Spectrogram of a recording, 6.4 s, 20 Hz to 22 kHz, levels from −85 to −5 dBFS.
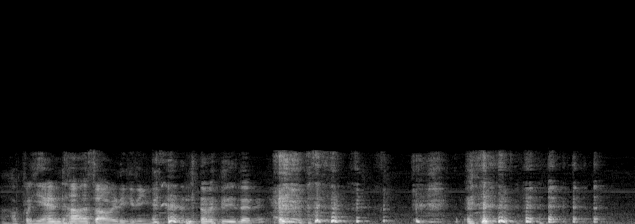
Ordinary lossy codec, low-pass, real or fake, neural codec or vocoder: AAC, 32 kbps; 7.2 kHz; real; none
